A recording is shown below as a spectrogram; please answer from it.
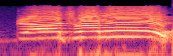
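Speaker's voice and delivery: very high, slow, loud roar at full volume.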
